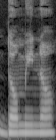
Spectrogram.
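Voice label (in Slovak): "domino", Slovak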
